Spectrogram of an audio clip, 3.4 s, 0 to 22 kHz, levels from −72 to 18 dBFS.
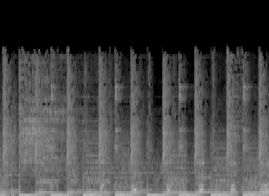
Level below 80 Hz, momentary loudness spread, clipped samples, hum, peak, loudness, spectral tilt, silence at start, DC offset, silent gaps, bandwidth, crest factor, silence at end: -16 dBFS; 1 LU; under 0.1%; none; 0 dBFS; -13 LUFS; -4 dB/octave; 0 s; under 0.1%; none; 17 kHz; 12 dB; 0 s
